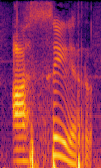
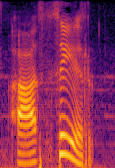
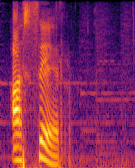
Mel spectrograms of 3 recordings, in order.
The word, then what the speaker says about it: hacer: The H is silent as always, so the pronunciation of this part is A, not Ha but A, and the C is pronounced as TH of English.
